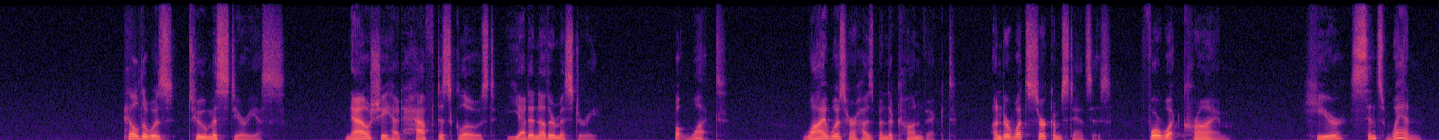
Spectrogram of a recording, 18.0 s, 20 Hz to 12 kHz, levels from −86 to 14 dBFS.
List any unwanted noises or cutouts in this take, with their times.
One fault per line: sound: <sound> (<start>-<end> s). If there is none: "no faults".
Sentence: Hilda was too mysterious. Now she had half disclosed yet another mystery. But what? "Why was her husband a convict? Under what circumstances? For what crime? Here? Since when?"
no faults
